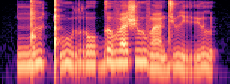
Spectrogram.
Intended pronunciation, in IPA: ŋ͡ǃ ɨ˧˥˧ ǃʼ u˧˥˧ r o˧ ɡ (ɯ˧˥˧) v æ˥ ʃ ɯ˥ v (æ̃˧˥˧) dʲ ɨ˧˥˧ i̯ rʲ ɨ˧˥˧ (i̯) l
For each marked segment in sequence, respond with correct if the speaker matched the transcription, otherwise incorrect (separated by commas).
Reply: incorrect, incorrect, incorrect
